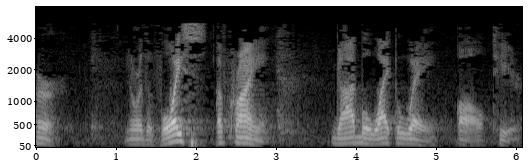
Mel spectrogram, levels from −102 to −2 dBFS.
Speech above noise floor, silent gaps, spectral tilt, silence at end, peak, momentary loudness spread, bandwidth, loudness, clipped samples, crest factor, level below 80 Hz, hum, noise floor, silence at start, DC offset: 31 dB; none; -4.5 dB/octave; 0.05 s; -16 dBFS; 19 LU; 5.6 kHz; -37 LUFS; under 0.1%; 24 dB; -70 dBFS; none; -68 dBFS; 0 s; under 0.1%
